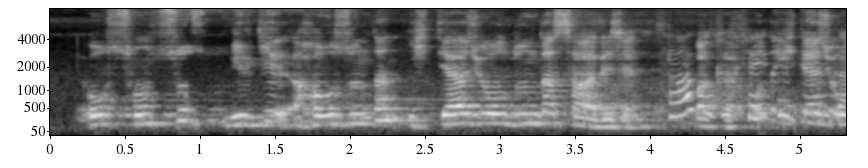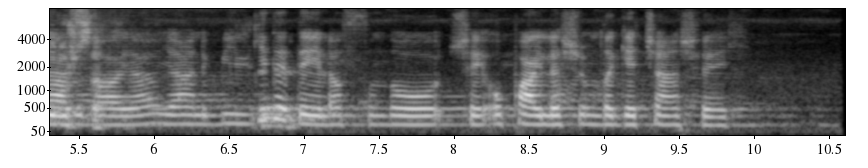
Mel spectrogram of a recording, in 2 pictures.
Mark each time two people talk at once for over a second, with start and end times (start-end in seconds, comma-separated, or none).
4.3-5.7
